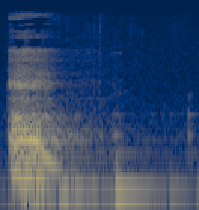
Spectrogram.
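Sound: throat clearing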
